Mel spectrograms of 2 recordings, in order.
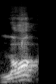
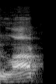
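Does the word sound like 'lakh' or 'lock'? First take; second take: lock; lakh. First: The vowel is a rounded 'o' sound. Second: The vowel is an open unrounded 'aa' sound. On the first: "लॉक नहीं बोलेंगे" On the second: "लाख बोलेंगे"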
